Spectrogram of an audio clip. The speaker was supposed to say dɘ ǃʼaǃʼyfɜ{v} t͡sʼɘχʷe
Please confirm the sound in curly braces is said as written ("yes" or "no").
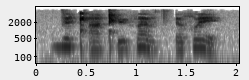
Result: yes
